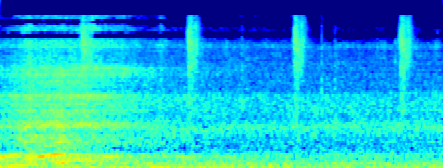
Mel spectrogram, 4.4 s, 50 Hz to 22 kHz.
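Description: BMW X5 xDrive40i's turbocharged six-cylinder engine pulling away, heard from inside the cabin: a low rumble with an engine note that rises during the first second, then settles. Faint ticks come about once a second.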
